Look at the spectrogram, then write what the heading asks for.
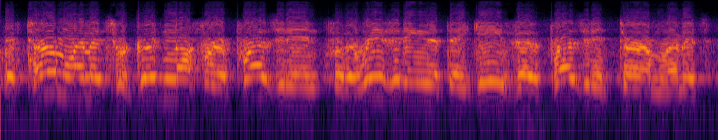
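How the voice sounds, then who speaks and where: A man's voice: sits high, fairly quick, sharp tone. A man in casual political discussion, emphatic and opinionated, repeating his points. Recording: lo-fi audio with faint noise.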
